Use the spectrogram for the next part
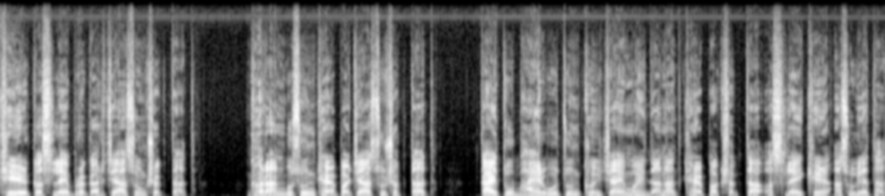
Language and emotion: Goan Konkani, neutral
